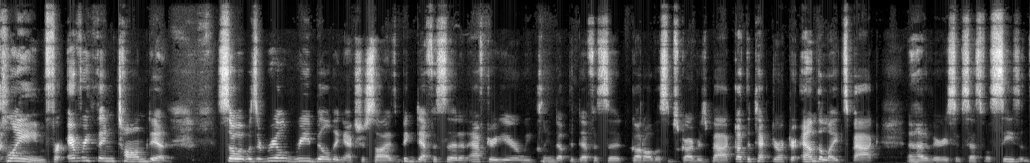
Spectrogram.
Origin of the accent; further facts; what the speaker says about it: Saskatchewan, Canada; I grew up in Saskatchewan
